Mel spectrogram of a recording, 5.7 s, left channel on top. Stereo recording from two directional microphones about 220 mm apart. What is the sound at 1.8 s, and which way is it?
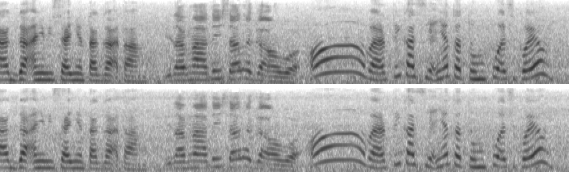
Speech, 55° left (ahead or behind).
